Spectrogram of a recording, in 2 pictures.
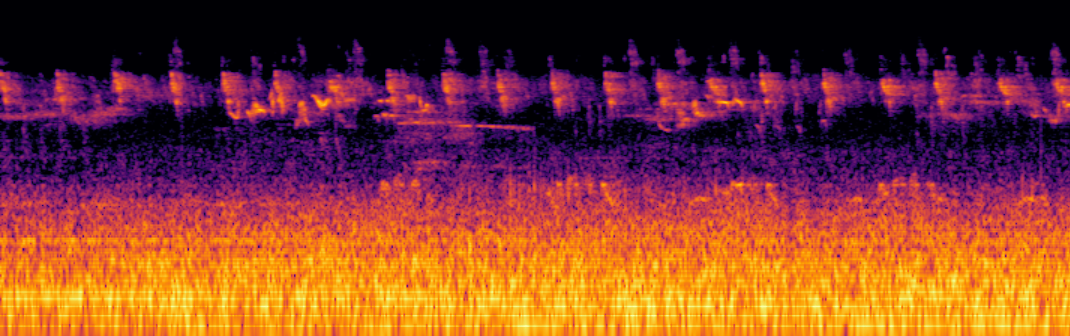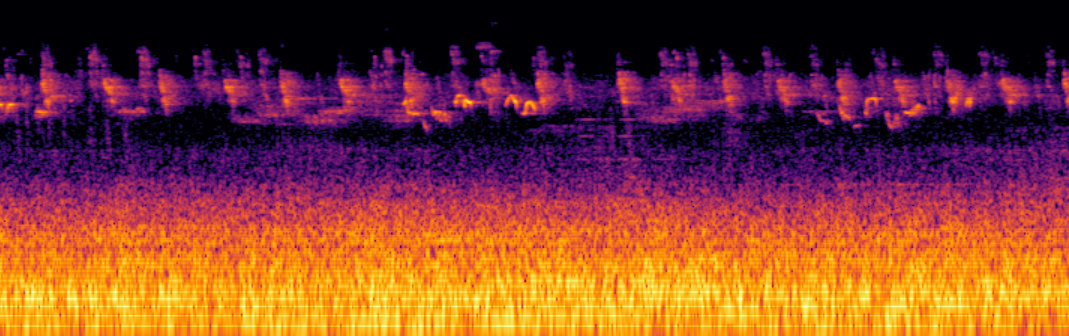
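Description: Faint birds chirping: many short calls, a few a second, over a low steady background rumble.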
